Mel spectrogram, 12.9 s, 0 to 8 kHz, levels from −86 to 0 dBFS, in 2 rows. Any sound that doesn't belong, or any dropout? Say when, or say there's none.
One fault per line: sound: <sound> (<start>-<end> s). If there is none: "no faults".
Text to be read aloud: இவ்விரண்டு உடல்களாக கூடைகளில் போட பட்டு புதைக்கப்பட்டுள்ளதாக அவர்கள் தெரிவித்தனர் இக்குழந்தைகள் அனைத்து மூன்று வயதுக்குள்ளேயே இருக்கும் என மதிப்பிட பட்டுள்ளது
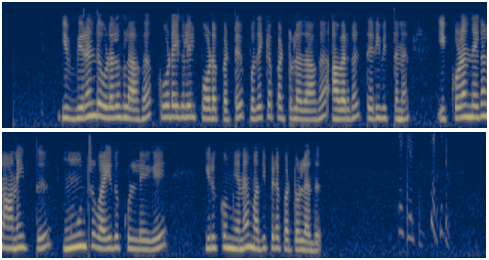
sound: chirp (11.7-12.4 s)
